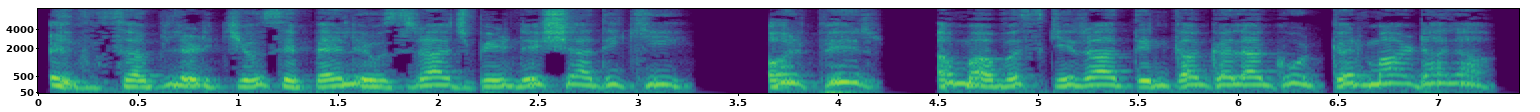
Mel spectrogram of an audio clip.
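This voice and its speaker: A woman voicing a solemn ghostly witch in a horror story, speaking in a slow, ominous way. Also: medium pitch, a little mellow, breathy edge. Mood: grave warning. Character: ghostly witch woman, eerie, solemn, helping from beyond death.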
